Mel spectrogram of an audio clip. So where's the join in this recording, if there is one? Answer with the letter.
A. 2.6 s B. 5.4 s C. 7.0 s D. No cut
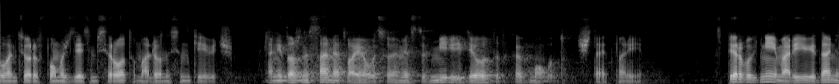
A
